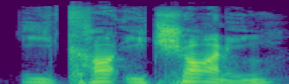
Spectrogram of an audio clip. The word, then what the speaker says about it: Echani: And then we've got strength plus two demolitions plus two echani is how they say it. Achani whatever.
